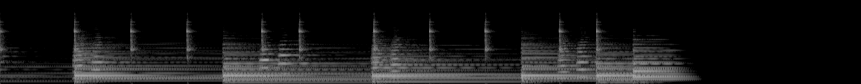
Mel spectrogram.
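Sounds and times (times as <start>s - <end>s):
rhythm with accents on 1 and 3: 0.0s - 0.2s, 0.8s - 6.5s.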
